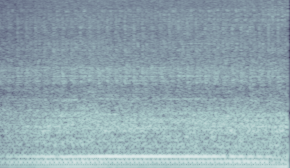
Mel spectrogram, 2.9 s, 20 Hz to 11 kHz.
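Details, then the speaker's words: Mk1 Ford Fiesta Ghia 1.1 carburettor barn find, cold, now idling at about 900 rpm, about right for an expected 850–950; a steady, even hum with a slight splutter, probably still a bit choked up inside. "um it's now running about 900 RPM on idle which is about right 850 900 is um it's still a little bit splutter and it but it's going to be I suppose"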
